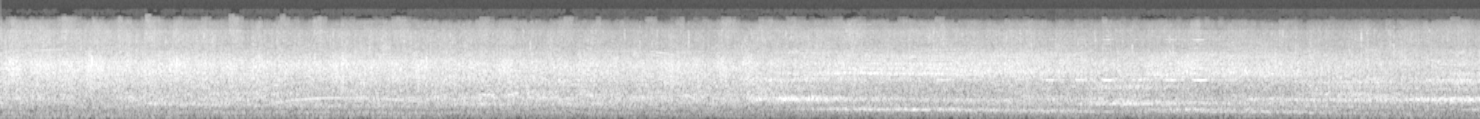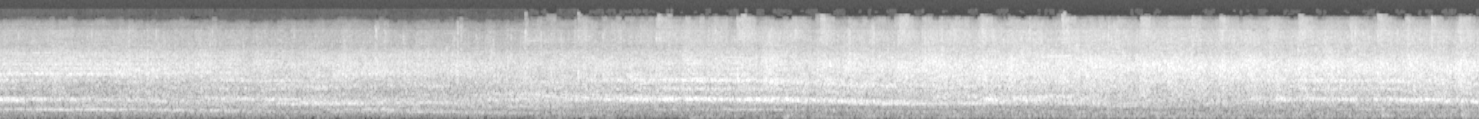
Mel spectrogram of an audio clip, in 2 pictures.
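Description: A crowd claps in the stands.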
